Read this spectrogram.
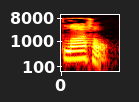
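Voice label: "glottal", English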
